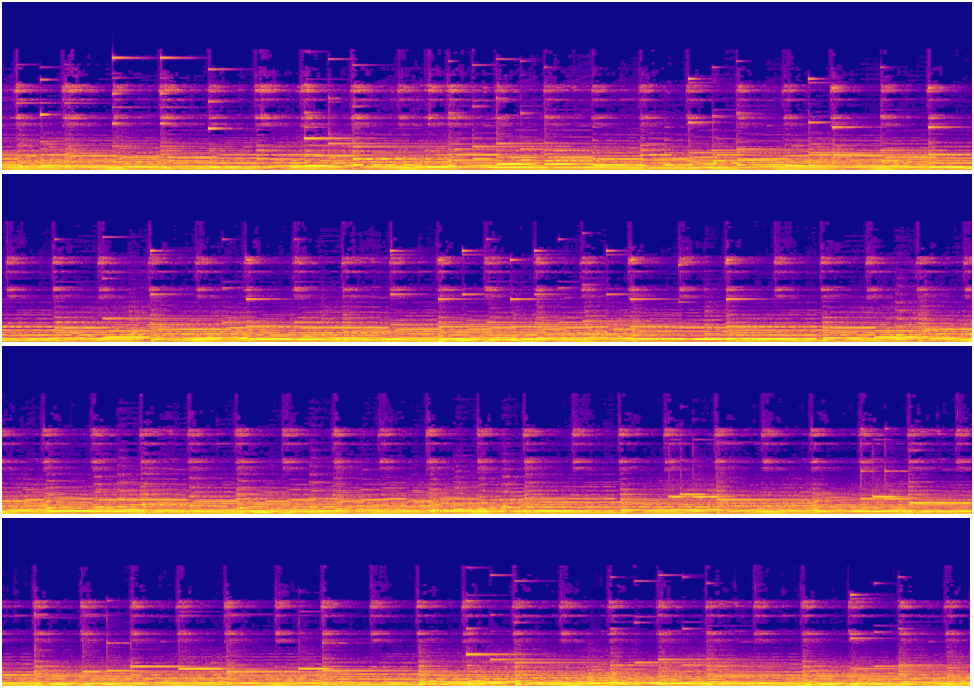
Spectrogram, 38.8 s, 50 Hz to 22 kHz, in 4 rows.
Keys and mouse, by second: 0.2 click, 1.4 click, 2.6 shift+click, 3.6 |, 6.6 click, 7.0 middle click, 8.1 e, 9.9 click, 10.1 a, 10.9 g, 11.9 y, 13.7 click, 15.2 shift+click, 15.8 middle click, 17.8 middle click, 18.7 click, 19.1 alt+shift+click, 20.6 alt+shift+click, 21.2 middle click, 21.7 alt+e, 22.6 click, 24.9 click, 25.9 ctrl+r, 26.2 click, 26.7 right click, 27.3 ctrl+r, 27.6 click, 28.0 right click, 29.4 alt+shift+click, 29.9 middle click, 31.0 ctrl+b, 35.6 click, 36.6 click.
